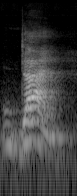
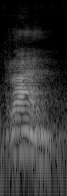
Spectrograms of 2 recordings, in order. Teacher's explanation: 不要念成▁dan▁啊，你念成▁ran▁啊，就变成了一个闪音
